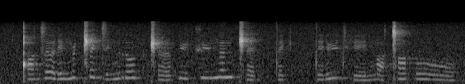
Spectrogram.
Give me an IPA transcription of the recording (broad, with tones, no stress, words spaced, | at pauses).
ǃɒ˨˥d͡zəː˥˩ ɾe˥˩ŋə˞˥ ǁe˥d͡ze˨˥ŋ roː˥pǁəː˨˩˦py˥˩ t͡ʃy˥ ŋəː˥ŋ ǁɛ˨˩˦dtːɛ˨˥t͡ʃ tːe˨˥ɾyː˥dheː˨˩˦ŋ ɒ˨˩˦ǀɒ˥hoː˥˩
